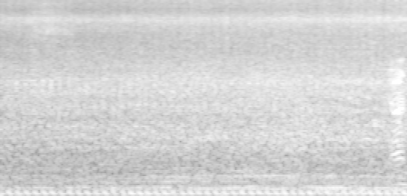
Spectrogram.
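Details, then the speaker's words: Honda Click scooter, six years old, right after the weak battery was replaced with a new one: starts on one press and settles into a quick, steady, even putter with no knocks; healthy. "Yun, okay. Isang pindot lang, umandar"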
